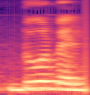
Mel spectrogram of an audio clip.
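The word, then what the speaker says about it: doorbell: लेकिन बहुत इस तरह के आपको कॉम वर्ड दिखेगा जहां पे डबल ओ को ओ प्रोनाउंस किया जाता है। देखिए डोर डोरबेल डोरबेल जो दरवाजे की घंटी होती है उसको हम बोलते हैं डोरबेल।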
